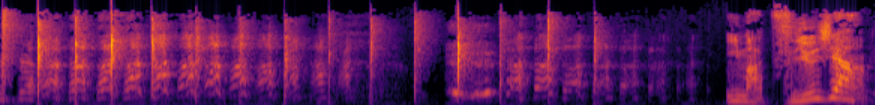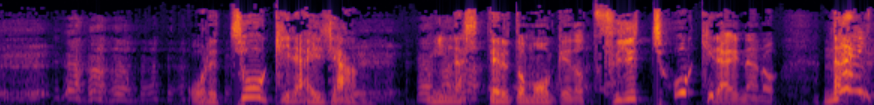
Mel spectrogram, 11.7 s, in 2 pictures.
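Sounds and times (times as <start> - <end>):
hand clapping: 0.0 - 4.2
laughter: 0.0 - 4.8, 5.9 - 7.4, 8.0 - 10.0
speech: 4.8 - 11.6.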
